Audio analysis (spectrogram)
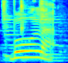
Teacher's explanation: Vokal O dalam kata bola, bibir sedikit membulat, lidah di posisi tengah bagian belakang.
